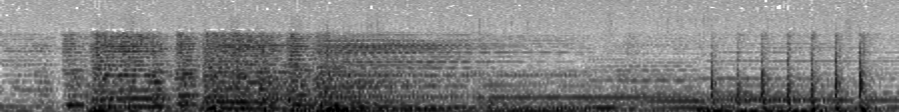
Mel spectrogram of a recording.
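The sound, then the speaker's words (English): Repeated knocking on a locked door, with sharp raps in two bursts at the start and near the end, over a loud, sustained musical score. “Just a moment, please. I'll be right there. Sorry to have locked the door”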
